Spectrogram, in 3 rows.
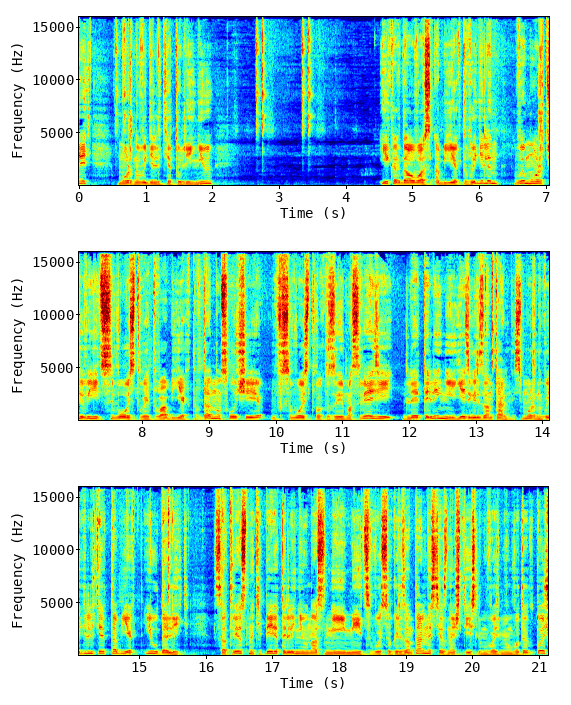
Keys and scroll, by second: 14.4 Delete.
